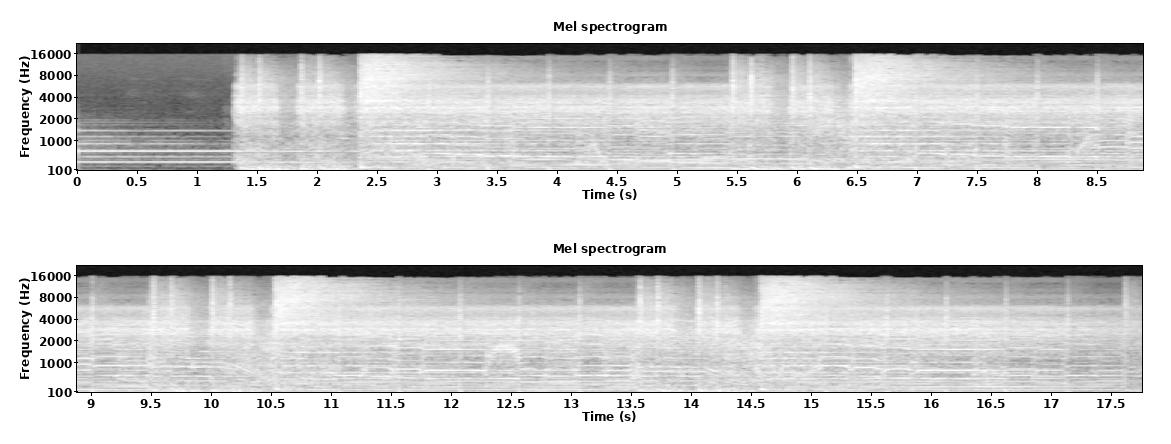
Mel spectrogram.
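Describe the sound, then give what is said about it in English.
A loud, heavily distorted bass guitar plays a sustained riff through a wah-wah pedal as the opening part of a song, its tone sweeping. Sharp accents recur about every four seconds, and there are no voices. “the opening part of that song is not a guitar, but a bass. … played that opening part with wah-wah and distortion.”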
